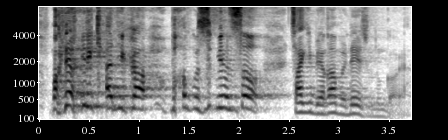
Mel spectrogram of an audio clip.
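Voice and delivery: ordinary talk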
